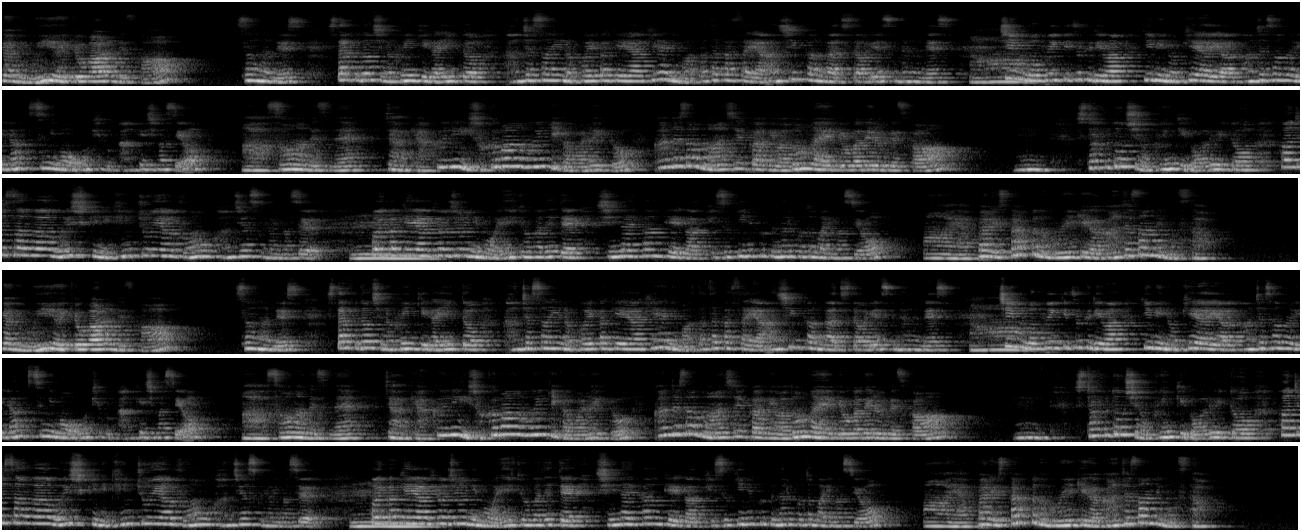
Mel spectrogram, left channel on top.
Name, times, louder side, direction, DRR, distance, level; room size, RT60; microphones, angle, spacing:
voice 1, 0.0-1.7 9.7-10.3 15.4-16.5 16.8-19.2 19.5-22.4 29.4-30.3 35.2-38.0, right 1 dB, 15° right, -6 dB, 0.9 m, -24 dB
voice 2, 2.4-9.4 10.0-15.0 23.1-23.4 23.7-34.7, equal, 75° right, -1 dB, 0.8 m, -25 dB
3.8 x 2.6 x 2.2 m, 0.80 s
head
